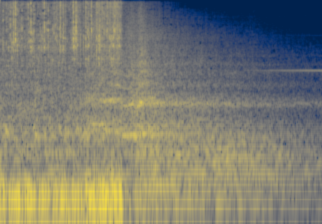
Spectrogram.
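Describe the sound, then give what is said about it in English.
A brand-new car's wheels lose traction on a turn and skid on the road: a loud, noisy roar for about two seconds, then an abrupt drop to a lower, fading rumble. “You stay the course when, all of a sudden, your wheels lose traction with the road.”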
